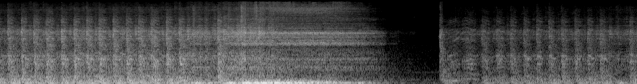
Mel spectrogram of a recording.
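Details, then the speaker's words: Abandoned LS1 V8 speedway car on starting spray: fires and runs roughly for a couple of seconds then dies abruptly; only runs on starting fluid, fuel-starved until new fuel pumps are fitted. "Alright, well, she'll run when we get the fuel pumps and spend more fucking money, yeah?"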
